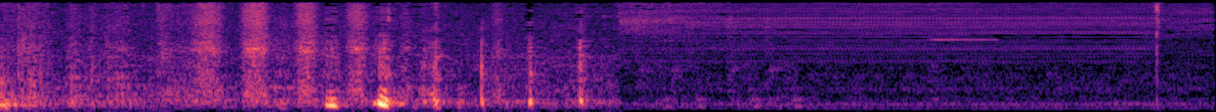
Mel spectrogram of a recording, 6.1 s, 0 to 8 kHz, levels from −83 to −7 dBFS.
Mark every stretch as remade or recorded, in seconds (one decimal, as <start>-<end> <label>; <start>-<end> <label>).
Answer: 0.0-3.7 remade; 3.7-6.1 recorded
